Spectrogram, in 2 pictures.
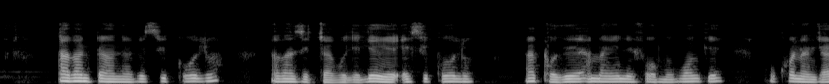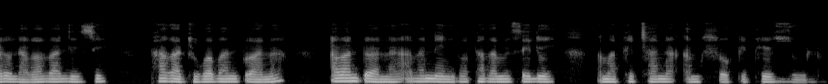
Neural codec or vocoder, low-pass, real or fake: codec, 44.1 kHz, 3.4 kbps, Pupu-Codec; 7.2 kHz; fake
